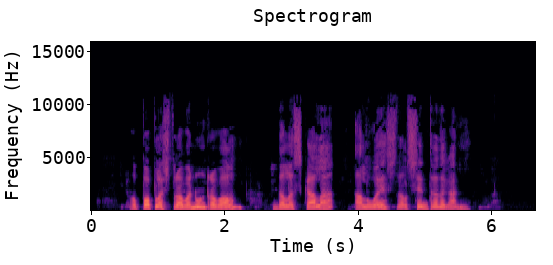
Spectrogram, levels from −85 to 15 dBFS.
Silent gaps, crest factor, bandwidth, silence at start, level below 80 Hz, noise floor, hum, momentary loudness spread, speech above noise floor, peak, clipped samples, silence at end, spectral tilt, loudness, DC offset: none; 20 dB; 11 kHz; 0.55 s; -76 dBFS; -77 dBFS; none; 12 LU; 56 dB; -4 dBFS; under 0.1%; 1 s; -5 dB/octave; -22 LUFS; under 0.1%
